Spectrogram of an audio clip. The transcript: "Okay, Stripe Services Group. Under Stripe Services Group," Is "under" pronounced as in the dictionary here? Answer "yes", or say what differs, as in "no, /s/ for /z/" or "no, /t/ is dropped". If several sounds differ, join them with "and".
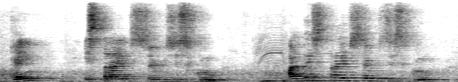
no, /n/ is dropped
